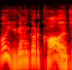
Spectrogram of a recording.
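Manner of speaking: bright, high, upbeat, encouraging teacherly voice. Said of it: "this very, very positive demeanor, and I'm talking like a teacher now".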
